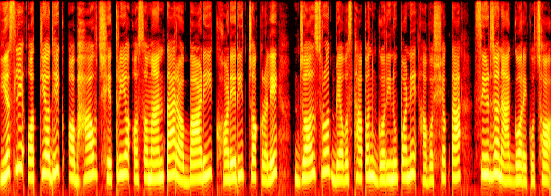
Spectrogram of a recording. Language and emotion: Nepali, neutral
